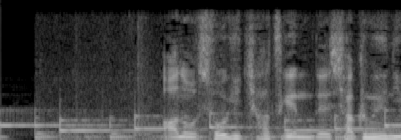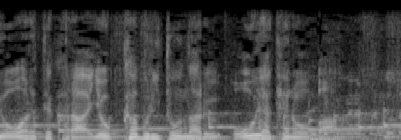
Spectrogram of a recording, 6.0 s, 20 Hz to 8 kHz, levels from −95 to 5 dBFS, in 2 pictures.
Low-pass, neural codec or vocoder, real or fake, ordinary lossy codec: 7.2 kHz; none; real; none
